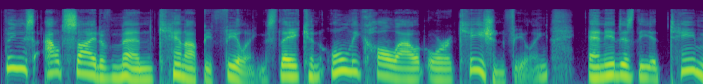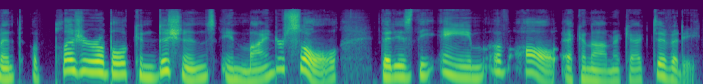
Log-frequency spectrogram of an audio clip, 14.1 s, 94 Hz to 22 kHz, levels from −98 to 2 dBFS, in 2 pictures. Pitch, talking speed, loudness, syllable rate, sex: 160 Hz, 150 wpm, -18 LUFS, 4.4 syllables/s, male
